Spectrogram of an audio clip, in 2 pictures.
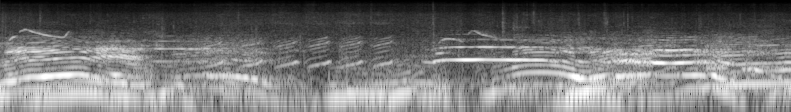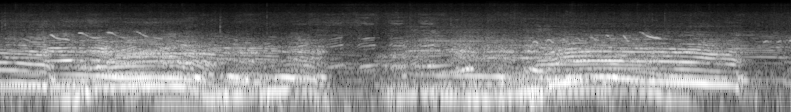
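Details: A herd of crossbred Angus-Nelore cows, herded by three cowboys and six dogs from corral to pasture at Fazenda São Matheus, Ortigueira; a dense chorus of many overlapping moos, rising and falling in pitch.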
